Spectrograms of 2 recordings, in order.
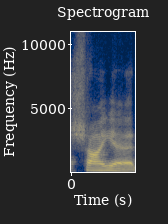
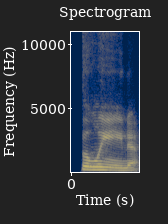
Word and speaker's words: Celynne: I've been called Cheyenne. I've been called literally everything other than Celynne.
